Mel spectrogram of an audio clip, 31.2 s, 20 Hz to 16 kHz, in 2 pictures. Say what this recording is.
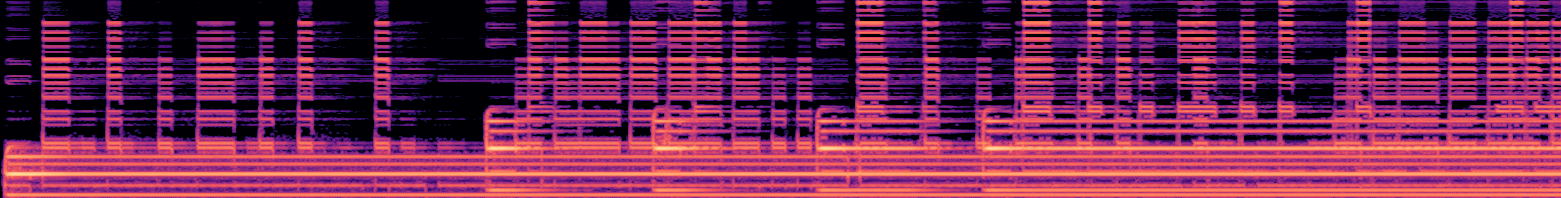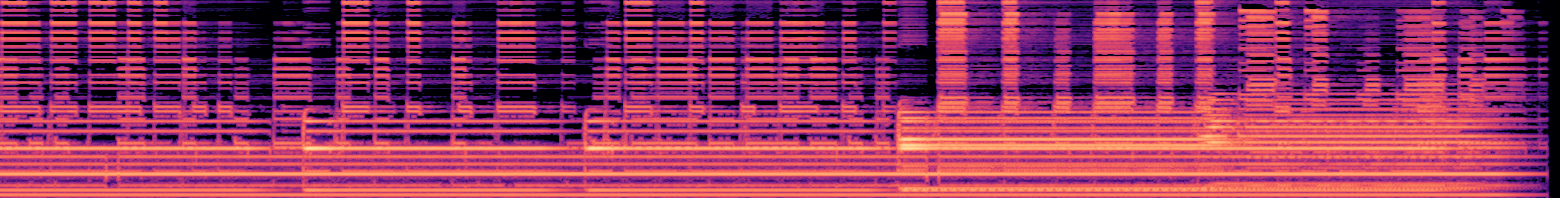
Dustette 30 sec
Data transfer sound of the future?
